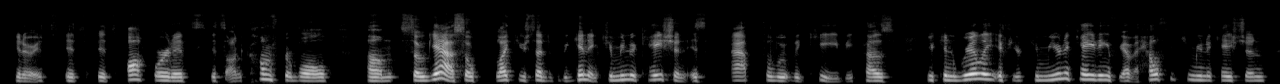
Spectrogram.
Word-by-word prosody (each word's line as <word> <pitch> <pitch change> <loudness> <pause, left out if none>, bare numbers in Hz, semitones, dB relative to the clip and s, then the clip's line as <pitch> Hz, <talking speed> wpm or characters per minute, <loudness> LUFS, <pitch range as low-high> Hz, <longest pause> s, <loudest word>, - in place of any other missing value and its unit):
you - - -4
know, - - -4
it's 430 -6 -9
it's 170 0 -6
it's 170 0 -4
awkward, 220 -5 +2
it's 165 0 -1
it's 170 0 -10
uncomfortable. 170 -3 -1 0.3
Um, 170 0 +1
so, 180 0 +2
yeah, 255 +4 +9
so, 185 -3 -2 0.2
like 200 +2 +1
you 190 - -9
said 180 -1 -1
at 160 - -26
the - - -37
beginning, 170 +3 +1
communication 210 -2 -1
is 170 0 -8 0.2
absolutely 180 -2 -3
key 135 - -8
because 170 +3 -3 0.3
you 195 - -7
can 195 -2 0
really 235 +2 +8
if 195 0 -3
you're 180 0 -12
communicating, 225 +1 +1
if 195 - -3
you 165 - -4
have 170 - -4
a - - -14
healthy 235 +3 -2
communication, 185 -4 -5
185 Hz, 170 wpm, -24 LUFS, 170-215 Hz, 0.3 s, yeah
